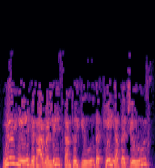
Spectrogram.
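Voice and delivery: high, projected appeal to a crowd; loud public question. A narrator's reading. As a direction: call the question out over a mob. Pilate calls out to the crowd.

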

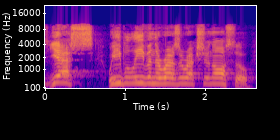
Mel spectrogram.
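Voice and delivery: high mock voice of a cheering faction; eager Pharisees. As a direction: squeal it like an eager partisan.

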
